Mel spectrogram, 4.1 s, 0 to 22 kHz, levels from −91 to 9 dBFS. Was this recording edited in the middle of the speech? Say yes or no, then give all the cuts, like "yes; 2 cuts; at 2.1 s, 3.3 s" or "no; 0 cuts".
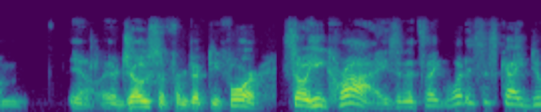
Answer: yes; 1 cut; at 2.1 s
